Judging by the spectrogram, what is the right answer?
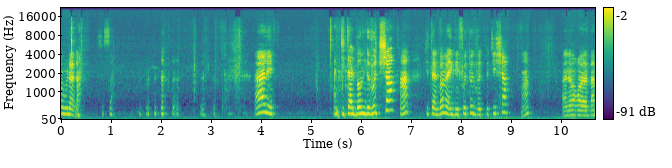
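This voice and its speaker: A woman's voice: mid-range voice, fairly bright tone. A middle-aged woman chatting casually through a crafting tutorial, talking to herself and her viewers as she works. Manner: chatty, talks to herself and viewers, many fillers.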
